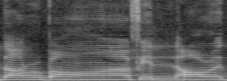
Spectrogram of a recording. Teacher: یہاں را اور داد کو پر پڑھیں گے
